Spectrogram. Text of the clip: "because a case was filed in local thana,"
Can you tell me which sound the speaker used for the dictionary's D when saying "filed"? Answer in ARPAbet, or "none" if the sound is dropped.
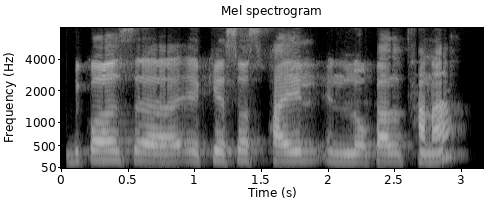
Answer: none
